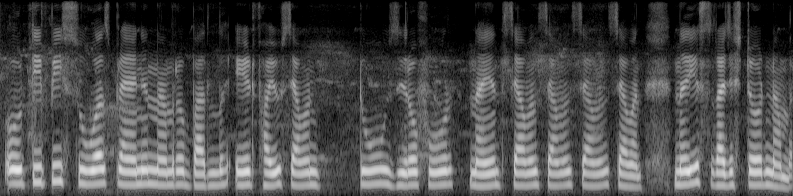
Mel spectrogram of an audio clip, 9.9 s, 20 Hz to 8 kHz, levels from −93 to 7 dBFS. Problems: background sounds at intervals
